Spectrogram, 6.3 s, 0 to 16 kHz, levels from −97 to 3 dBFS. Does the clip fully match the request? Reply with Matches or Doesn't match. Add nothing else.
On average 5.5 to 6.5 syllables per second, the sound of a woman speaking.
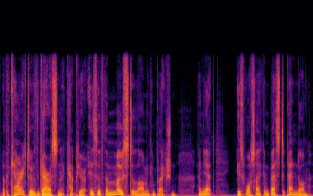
Doesn't match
